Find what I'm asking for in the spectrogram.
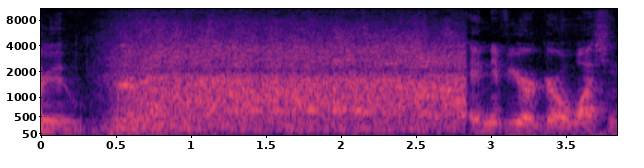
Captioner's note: laughter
